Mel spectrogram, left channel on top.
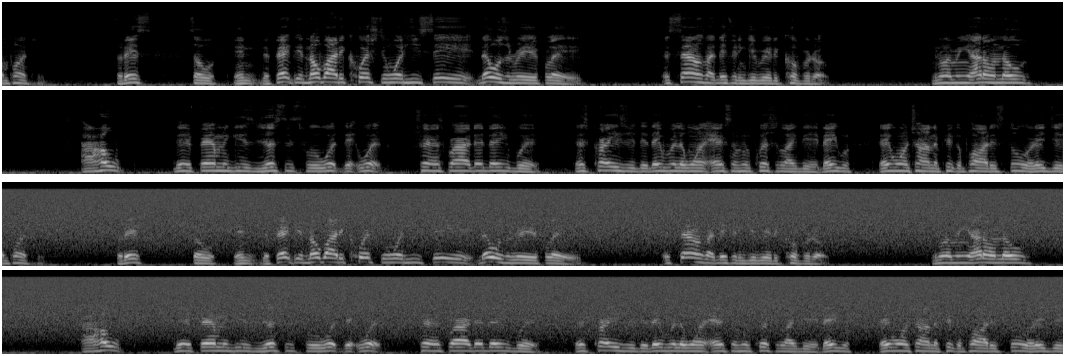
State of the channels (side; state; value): right; noise; hiss, 2 dB below the sound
